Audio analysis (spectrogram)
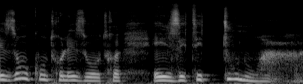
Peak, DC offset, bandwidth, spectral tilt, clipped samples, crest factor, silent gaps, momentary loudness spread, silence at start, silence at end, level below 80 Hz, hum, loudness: -12 dBFS; under 0.1%; 19 kHz; -5.5 dB/octave; under 0.1%; 16 dB; none; 9 LU; 0 s; 0 s; -56 dBFS; none; -29 LUFS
